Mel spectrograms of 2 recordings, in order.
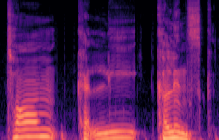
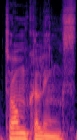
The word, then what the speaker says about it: Tom Kalinske: No. It's Tom Kalinske. Tom Kalinske. That's his name. K-L-I-N-S-K-E.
